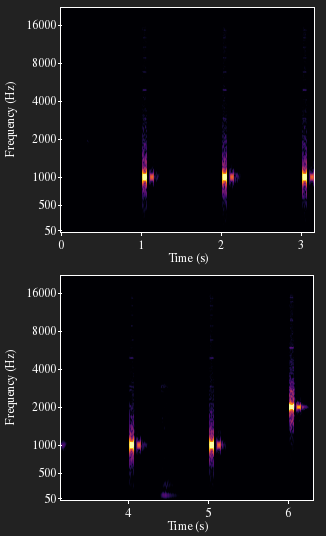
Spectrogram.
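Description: Countdown timer sound effect: five short beeps of one pitch, one a second, then a single higher-pitched beep at the end as the count runs out.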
